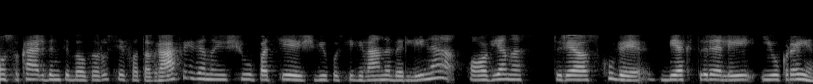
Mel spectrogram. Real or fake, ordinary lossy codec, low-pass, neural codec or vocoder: fake; AAC, 16 kbps; 7.2 kHz; codec, 16 kHz, about 1 kbps, DyCAST, with the encoder's durations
